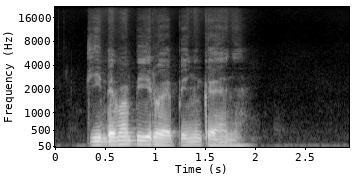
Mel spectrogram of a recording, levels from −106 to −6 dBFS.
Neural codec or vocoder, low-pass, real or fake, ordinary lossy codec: codec, 44.1 kHz, 7.8 kbps, Pupu-Codec; none; fake; none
